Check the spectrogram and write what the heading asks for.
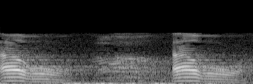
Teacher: Gha atau ghain. Makhrajnya ujung tenggorokan.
